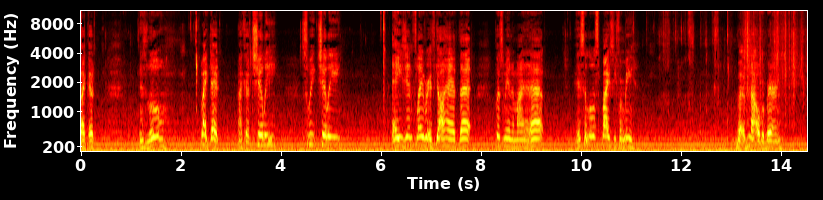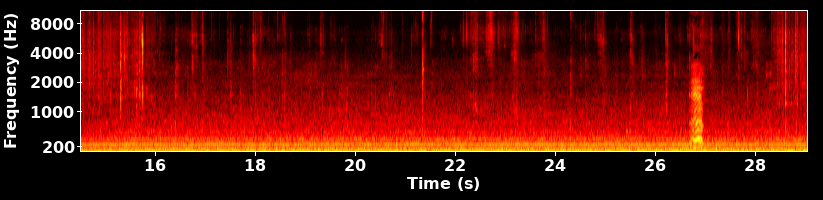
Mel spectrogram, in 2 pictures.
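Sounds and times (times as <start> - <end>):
car cabin hum: 0.0 - 29.0
person chewing a chicken nugget: 11.2 - 29.0.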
